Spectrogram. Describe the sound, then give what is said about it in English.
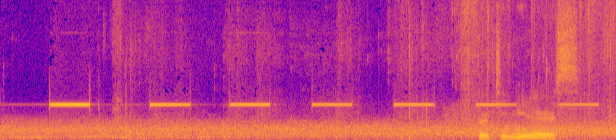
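An avalanche transceiver beeps during a mock search at the start of ski season, in a steady series of short, high electronic tones, about one per second, over broad outdoor noise, with a brief voice near the end. “I pull out the transceiver, I check the batteries, and I go through a mock search.”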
